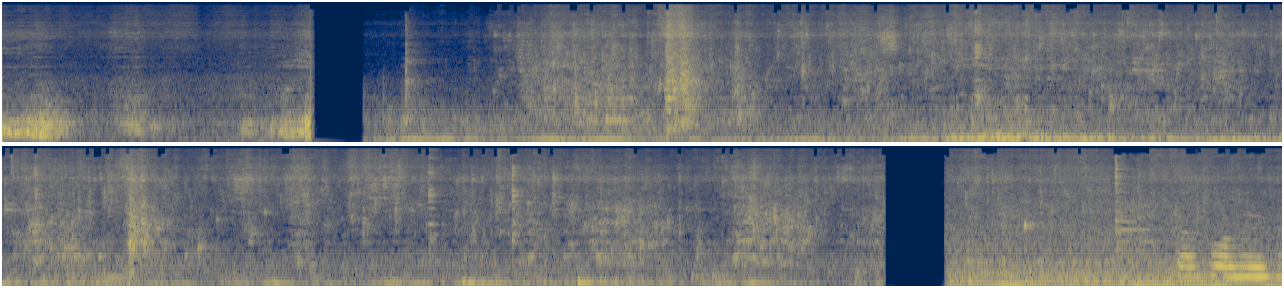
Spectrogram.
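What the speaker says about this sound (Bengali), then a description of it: "তারপর আমি এখানে ডিম রান্না চাপিয়ে দিয়েছি" Eggs cook in a pan with steady, close sizzling and scraping stirs that continue throughout, broken by two brief silent gaps.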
